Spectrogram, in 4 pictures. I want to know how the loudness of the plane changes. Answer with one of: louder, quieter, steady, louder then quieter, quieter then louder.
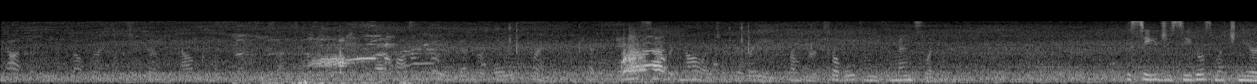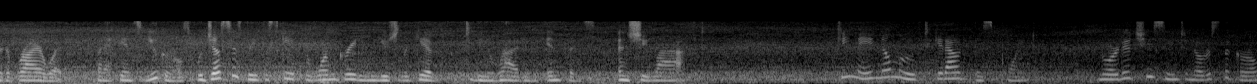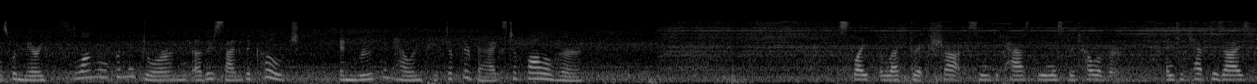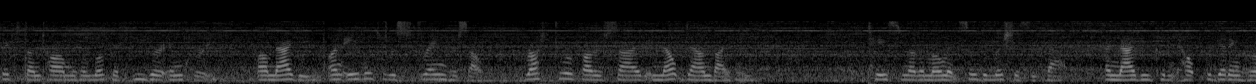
quieter.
